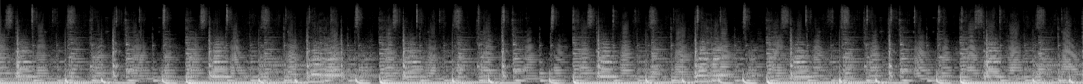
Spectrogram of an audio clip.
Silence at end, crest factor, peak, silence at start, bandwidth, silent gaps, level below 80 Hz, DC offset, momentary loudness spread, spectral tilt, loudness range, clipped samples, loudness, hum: 0 s; 14 dB; 0 dBFS; 0 s; 15 kHz; none; -18 dBFS; under 0.1%; 4 LU; -7.5 dB/octave; 1 LU; under 0.1%; -17 LUFS; none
